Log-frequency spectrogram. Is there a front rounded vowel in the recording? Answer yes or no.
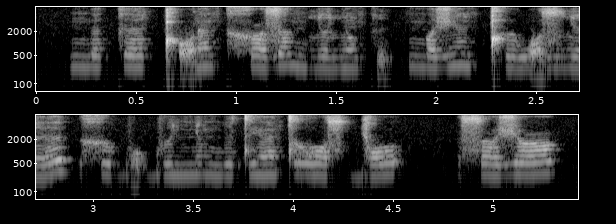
no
